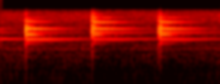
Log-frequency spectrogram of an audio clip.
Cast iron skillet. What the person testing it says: the sound gets a little bit deeper it's kind of like these wind chimes you know the bigger the deeper the sound but that one obviously has no cracks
